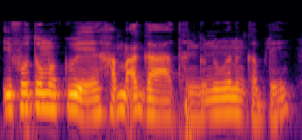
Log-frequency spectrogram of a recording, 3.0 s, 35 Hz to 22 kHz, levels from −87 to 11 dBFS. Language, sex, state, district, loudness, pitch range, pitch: Wancho, male, Arunachal Pradesh, Longding, -16 LUFS, 110-145 Hz, 125 Hz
